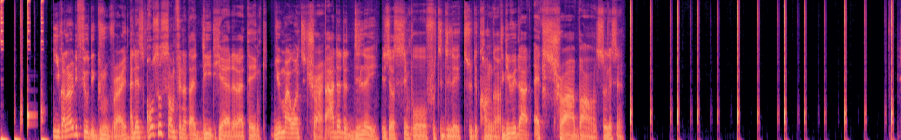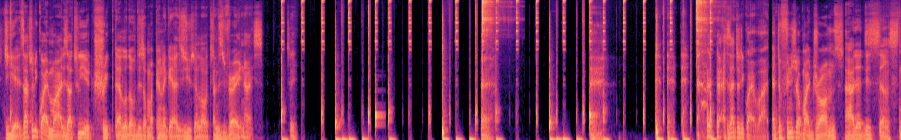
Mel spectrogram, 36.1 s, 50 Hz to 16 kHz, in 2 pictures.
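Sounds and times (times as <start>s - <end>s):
electronic drum loop: 0.0s - 1.0s, 23.6s - 32.4s
conga hits with delay echoes: 26.6s - 28.4s, 30.9s - 32.4s.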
